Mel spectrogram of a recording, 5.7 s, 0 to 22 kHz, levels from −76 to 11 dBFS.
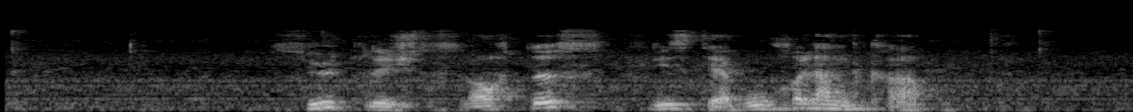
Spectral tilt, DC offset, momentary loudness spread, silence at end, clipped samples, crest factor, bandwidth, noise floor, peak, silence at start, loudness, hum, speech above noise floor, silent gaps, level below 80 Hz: -6.5 dB/octave; under 0.1%; 11 LU; 0.55 s; under 0.1%; 20 dB; 7.6 kHz; -45 dBFS; -2 dBFS; 0.05 s; -20 LUFS; none; 26 dB; none; -56 dBFS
